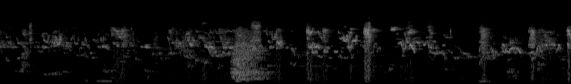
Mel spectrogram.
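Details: Happy budgerigars kept as tame pets fill the air with a rich tangle of warbling, clicking, high chirps, building into a dense chorus midway.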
